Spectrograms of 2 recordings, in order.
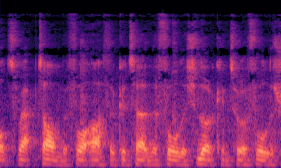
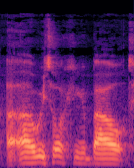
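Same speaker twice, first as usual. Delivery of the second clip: ordinary delivery, nothing marked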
